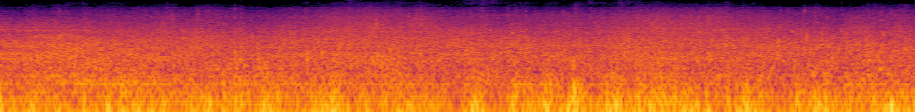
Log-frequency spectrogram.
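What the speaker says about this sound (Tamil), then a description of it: "பாருங்கள் இவ்வளோ காற்றாக இருக்குது" Strong storm wind roars over the flooded coast of Jaffna, Sri Lanka, buffeting the microphone loudly and constantly, with surf churning underneath.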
